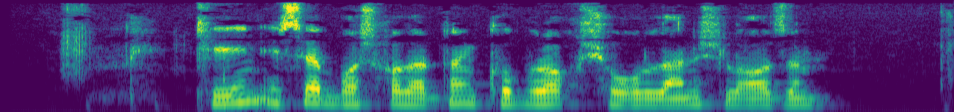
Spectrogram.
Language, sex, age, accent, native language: Uzbek, male, 25-34, Jizzax, Uzbek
